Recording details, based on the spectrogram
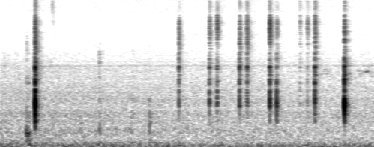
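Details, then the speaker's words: Game Boy Advance SP with added audio amp at max volume, at power-on: sharp irregular speaker pops with no game audio as the capacitor charges; amp's power draw also triggers the low-battery light early. "You hear it popping. This is the capacitor gaining charge."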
